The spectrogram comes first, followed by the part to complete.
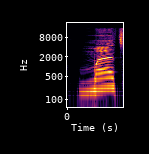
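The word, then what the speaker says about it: match: मैच पढ़ेंगे। यहां पे जो है दोस्तों टी जो है दोस्तों साइलेंट होगा।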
